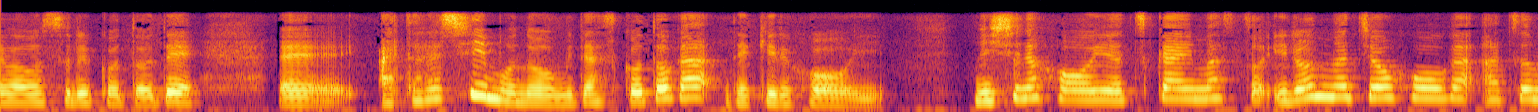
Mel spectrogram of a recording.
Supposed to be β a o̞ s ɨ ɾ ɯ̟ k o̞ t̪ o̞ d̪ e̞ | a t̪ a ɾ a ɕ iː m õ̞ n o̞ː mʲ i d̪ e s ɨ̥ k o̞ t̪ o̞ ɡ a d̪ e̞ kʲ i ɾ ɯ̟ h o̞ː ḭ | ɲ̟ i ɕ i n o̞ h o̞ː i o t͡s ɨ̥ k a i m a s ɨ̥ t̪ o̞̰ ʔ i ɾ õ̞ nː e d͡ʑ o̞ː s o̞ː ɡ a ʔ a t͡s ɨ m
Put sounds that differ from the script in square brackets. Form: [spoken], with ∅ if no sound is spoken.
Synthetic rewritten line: β a o̞ s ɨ ɾ ɯ̟ k o̞ t̪ o̞ d̪ e̞ | a t̪ a ɾ a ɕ iː m [o̞] n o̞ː mʲ i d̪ [a] s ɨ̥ k o̞ t̪ o̞ ɡ a d̪ e̞ kʲ i ɾ ɯ̟ h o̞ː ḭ | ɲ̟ i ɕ i n o̞ h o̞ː i o t͡s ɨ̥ k a i m a s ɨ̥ t̪ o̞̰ ʔ i ɾ õ̞ nː [a] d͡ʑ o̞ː [h] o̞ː ɡ a ʔ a t͡s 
